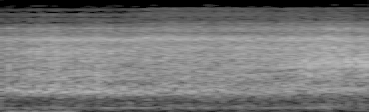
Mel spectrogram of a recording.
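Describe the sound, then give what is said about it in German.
An Australian lyrebird imitates a construction-site jackhammer with a dense, steady mechanical rattle, loud, continuing without a break for about two seconds, with no voices. “Ja, wir befinden uns jetzt nicht mitten auf einer Baustelle, auch wenn es so klingt, sondern das ist ein Leierschwanz, der eben genau diese Baustellengeräusche nachmacht.”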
